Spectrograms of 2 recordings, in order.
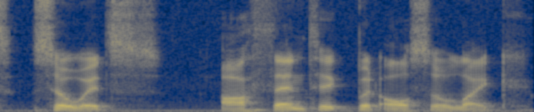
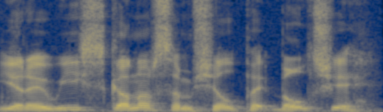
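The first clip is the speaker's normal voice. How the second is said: Scottish accent, a bit higher; 3 semitones higher than usual. Shown as a demonstration. Actor shows his Scottish warm-up line, Scottish accent. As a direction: roll into a Scottish accent with that phrase. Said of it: "if I'm doing Scottish, right, I'll go like".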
